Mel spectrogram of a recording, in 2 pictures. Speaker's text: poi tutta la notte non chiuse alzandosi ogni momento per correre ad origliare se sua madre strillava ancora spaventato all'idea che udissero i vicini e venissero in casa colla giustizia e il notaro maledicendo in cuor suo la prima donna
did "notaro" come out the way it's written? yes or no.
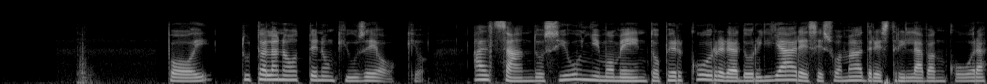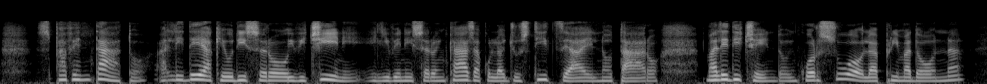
yes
